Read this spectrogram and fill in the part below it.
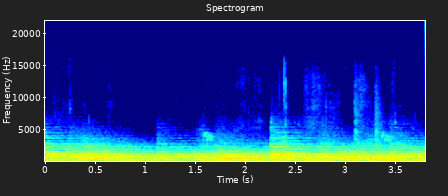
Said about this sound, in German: Das sind so Glocken, ne? Da kommt man ja, aber man muss bei Glocken muss man auch ein bisschen immer zuhören, denn die Schwingung, die so Glocken auf uns wirken, die wirken in uns nach.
